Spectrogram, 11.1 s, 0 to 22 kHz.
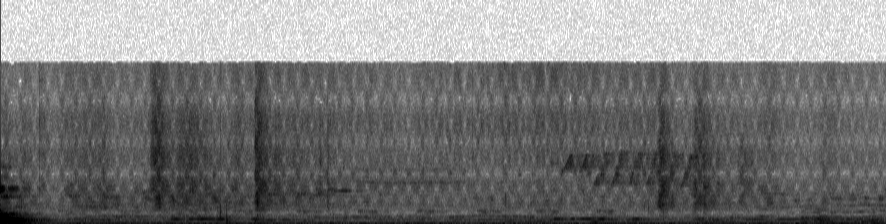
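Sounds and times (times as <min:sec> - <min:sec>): faint bird chirps: 0:00.0 - 0:11.0.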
